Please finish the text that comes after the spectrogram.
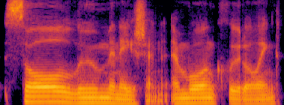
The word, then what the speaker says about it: Soullumination: There's only one L, like soul. So it's SOUL, and then it's UMINATION, like Soul Lumination.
